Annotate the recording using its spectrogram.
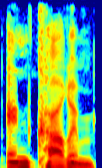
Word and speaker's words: Ein Kerem: The village I grew in is south of Jerusalem, and it's called Ein Kerem.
